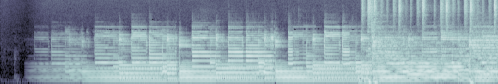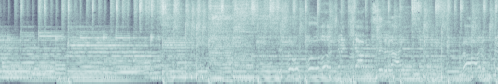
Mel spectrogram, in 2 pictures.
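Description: A rock cover song opens with sustained, effects-heavy guitar chords, then drums and full distorted band crash in about seven seconds later and drive on loudly to the end.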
